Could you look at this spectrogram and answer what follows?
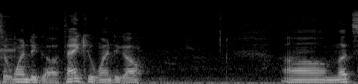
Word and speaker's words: wendigo: okay wendigo okay that's how you okay I'll pronounce it wendigo thank you Wendigo um let's see Let's see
